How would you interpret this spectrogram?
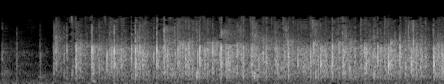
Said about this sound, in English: But if we can give him a round of applause, that'd be great.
